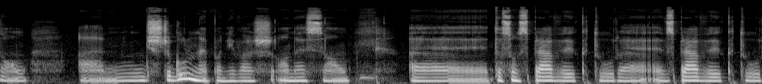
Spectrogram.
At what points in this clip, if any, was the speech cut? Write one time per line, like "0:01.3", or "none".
0:01.5
0:06.7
